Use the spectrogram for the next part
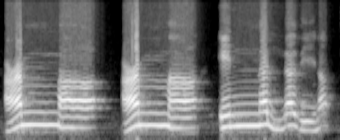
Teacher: Okay, I told you whenever mim mushaddad and noon mushaddad will become, we have to do gunna in there, like we hold the sound completely in nose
